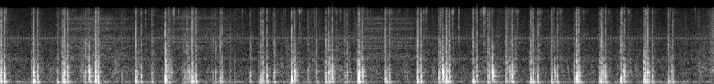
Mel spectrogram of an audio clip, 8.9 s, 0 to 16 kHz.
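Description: Long nails scratch and rub across the paper pages of a thick hardcover book lying open. About 36 short, dry, crackling strokes follow one another in a quick, uneven rhythm, each fading almost instantly over a faint steady hiss.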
